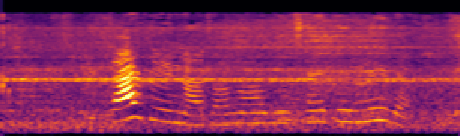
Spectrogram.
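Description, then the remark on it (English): A train rumbles steadily through Fulton Street station without stopping, with a thin, constant high whine riding over the roar, while a person speaks briefly over the noise. “You see another train coming in the station?”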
